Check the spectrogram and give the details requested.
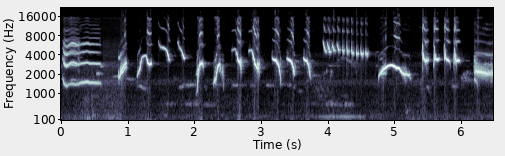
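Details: Asian pied starling singing a rich, lively song to prompt other birds to respond: a harmonic whistle, rapid upslurred chirps, a fast trill, a smooth arched whistle and closing sharp notes.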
